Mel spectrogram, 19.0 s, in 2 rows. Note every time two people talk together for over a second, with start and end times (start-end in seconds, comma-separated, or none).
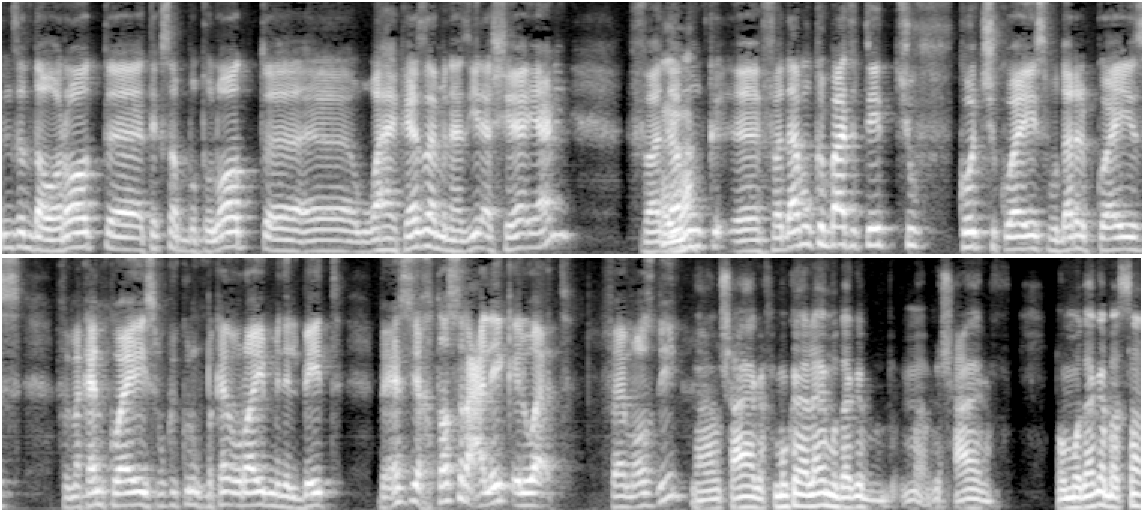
none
